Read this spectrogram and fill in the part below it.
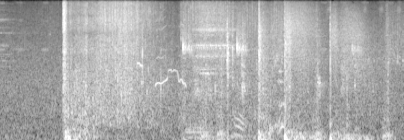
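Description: A heavy blade swings and strikes with sharp whooshing blows.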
